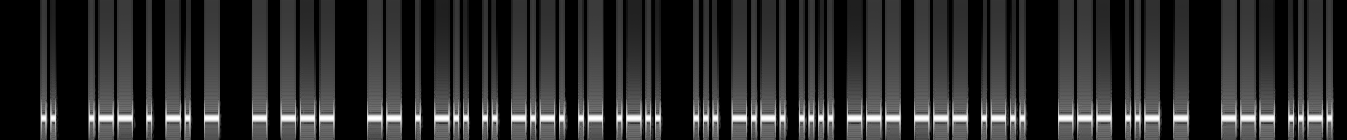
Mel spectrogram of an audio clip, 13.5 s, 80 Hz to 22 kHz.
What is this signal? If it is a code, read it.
Morse code, heard as a keyed tone, about 25 wpm, 700 Hz. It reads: I WENT TO MEDICAL SCHOOL OUT OF
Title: Sentences from Top 1000 Words - Review Part 5 - 25wpm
